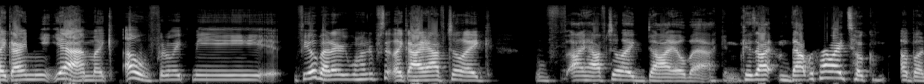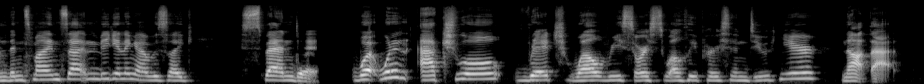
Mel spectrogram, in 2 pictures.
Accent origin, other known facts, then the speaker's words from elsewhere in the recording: St. Louis, Missouri, United States; I'm from St. Louis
